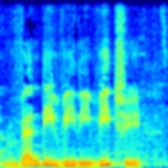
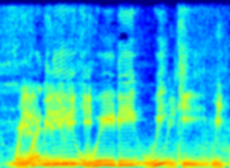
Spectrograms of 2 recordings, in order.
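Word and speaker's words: Veni, vidi, vici: And I'm going to say that V's are pronounced as W's in Latin. So it's not Vendi, Vidi, Vici. It's Wendy, Weedy, Weeky.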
